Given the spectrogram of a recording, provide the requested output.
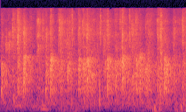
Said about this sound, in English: Okay. So I'm going to guess the those of you who didn't applaud probably don't applaud at anything.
